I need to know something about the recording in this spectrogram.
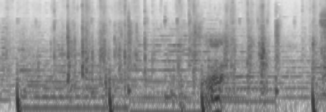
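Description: Background music: low held notes with a sharp stroke about once a second.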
